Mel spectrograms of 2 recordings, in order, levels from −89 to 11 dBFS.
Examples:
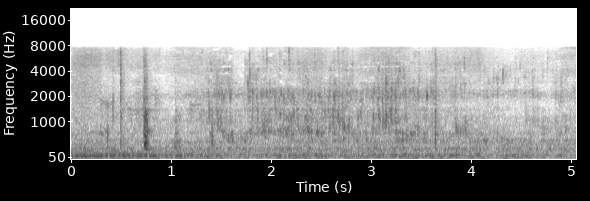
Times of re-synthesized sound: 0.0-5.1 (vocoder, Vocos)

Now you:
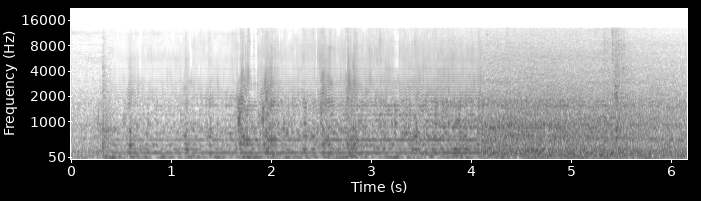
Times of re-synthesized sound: 0.4-4.1 (vocoder, BigVGAN v2)

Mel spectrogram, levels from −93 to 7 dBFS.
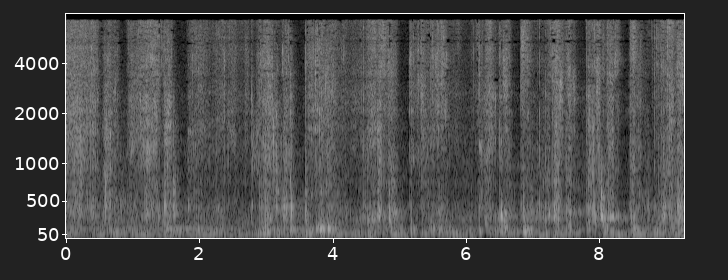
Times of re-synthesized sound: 2.3-3.1 (codec, SNAC); 4.2-8.5

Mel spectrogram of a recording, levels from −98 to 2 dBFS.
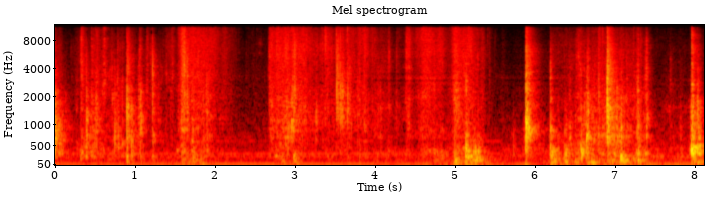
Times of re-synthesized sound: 4.0-5.1 (codec, SNAC); 5.6-6.3

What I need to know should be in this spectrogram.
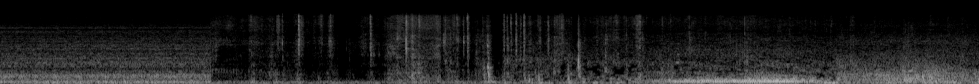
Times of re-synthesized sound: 3.9-4.4 (codec, SNAC)

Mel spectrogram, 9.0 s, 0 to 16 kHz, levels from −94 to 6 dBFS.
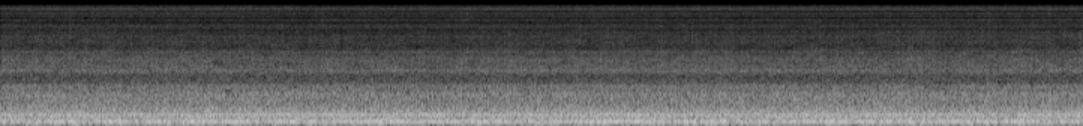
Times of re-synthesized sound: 3.6-6.6 (vocoder, Vocos)

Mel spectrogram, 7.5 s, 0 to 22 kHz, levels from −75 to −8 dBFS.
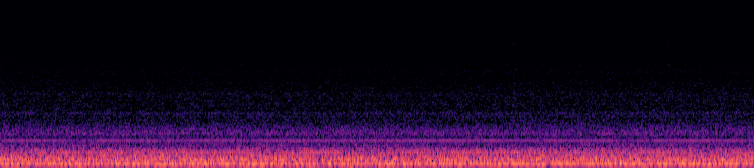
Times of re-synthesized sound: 2.1-4.1 (vocoder, Vocos)

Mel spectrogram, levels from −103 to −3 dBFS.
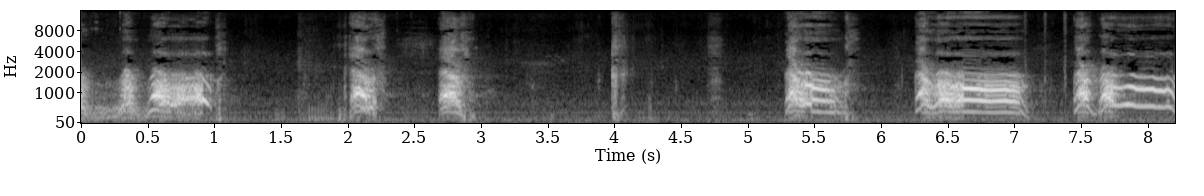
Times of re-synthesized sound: none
